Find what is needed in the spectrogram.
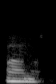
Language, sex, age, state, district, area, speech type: Kannada, male, 18-30, Karnataka, Chitradurga, rural, conversation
